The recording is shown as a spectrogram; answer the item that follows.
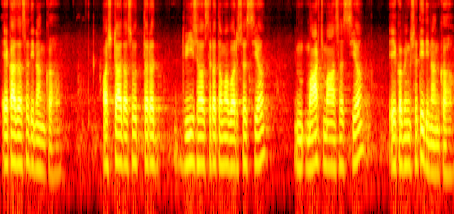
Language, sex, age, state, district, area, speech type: Sanskrit, male, 18-30, West Bengal, Paschim Medinipur, urban, spontaneous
